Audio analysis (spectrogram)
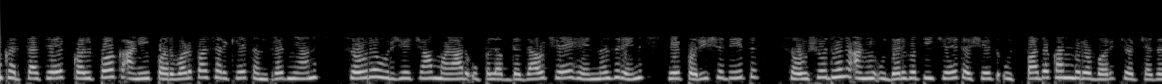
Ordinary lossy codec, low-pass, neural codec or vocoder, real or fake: none; 3.6 kHz; none; real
